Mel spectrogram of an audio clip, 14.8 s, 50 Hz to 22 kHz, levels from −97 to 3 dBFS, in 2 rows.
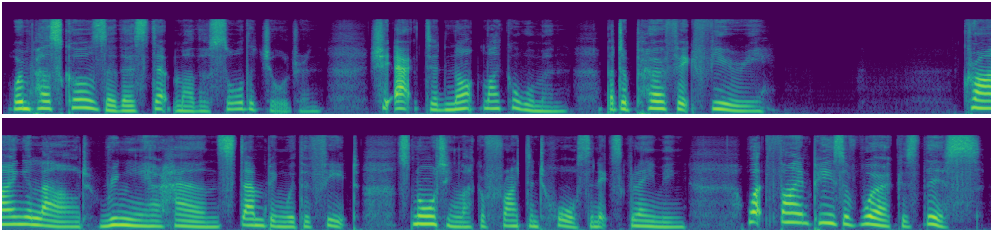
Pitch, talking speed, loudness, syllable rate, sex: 210 Hz, 160 wpm, -20 LUFS, 4.9 syllables/s, female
